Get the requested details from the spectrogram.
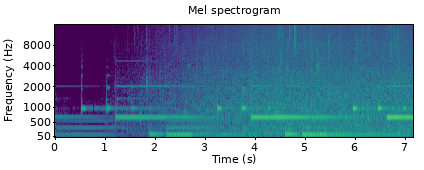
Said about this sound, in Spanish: La lluvia caía silenciosa y a la luz de las lámparas LED se reflejaban en las charcas embarradas que estaban a orillas de la cuneta o en la vereda.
